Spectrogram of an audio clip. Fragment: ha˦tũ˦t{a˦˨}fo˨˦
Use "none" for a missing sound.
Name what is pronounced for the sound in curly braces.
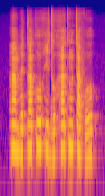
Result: a˦˨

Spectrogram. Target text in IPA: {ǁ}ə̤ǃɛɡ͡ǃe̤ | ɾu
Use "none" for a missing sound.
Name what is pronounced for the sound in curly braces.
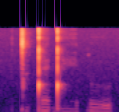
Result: ǀ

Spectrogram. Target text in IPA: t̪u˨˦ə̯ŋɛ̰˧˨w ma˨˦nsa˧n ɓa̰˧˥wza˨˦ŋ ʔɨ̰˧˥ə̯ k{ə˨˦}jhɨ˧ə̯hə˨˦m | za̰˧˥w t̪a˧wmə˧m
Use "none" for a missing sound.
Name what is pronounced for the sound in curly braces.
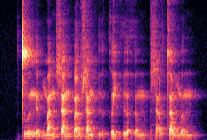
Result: ə˧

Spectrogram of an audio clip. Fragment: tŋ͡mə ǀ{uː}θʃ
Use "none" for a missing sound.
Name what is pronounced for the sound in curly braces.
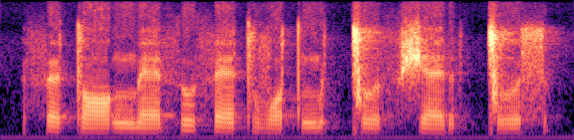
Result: ʊː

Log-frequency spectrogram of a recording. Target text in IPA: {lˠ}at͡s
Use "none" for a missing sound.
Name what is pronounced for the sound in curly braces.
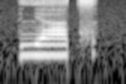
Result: lʲ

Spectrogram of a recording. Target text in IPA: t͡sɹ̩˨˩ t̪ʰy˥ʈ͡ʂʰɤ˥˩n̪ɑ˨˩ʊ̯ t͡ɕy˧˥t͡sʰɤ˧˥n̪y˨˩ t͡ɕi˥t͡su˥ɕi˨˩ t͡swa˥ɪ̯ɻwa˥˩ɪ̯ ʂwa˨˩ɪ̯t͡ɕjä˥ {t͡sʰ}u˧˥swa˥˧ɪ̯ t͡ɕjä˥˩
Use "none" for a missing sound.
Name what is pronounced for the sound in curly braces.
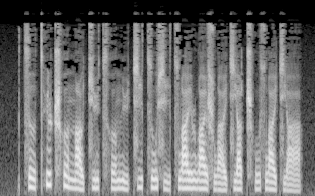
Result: ʈ͡ʂʰ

